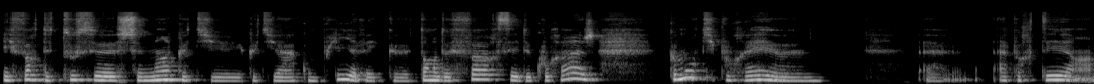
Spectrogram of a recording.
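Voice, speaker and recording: A woman hosting an interview, asking her guest questions in a gentle, hesitant way. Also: mid-range voice. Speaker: interviewer and channel host.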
